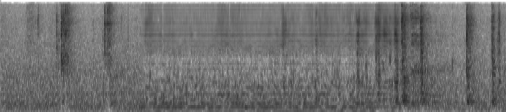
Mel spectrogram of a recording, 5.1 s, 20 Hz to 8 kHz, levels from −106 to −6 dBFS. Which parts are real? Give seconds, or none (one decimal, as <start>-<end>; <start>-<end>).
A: 0.0-1.4; 4.0-5.1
